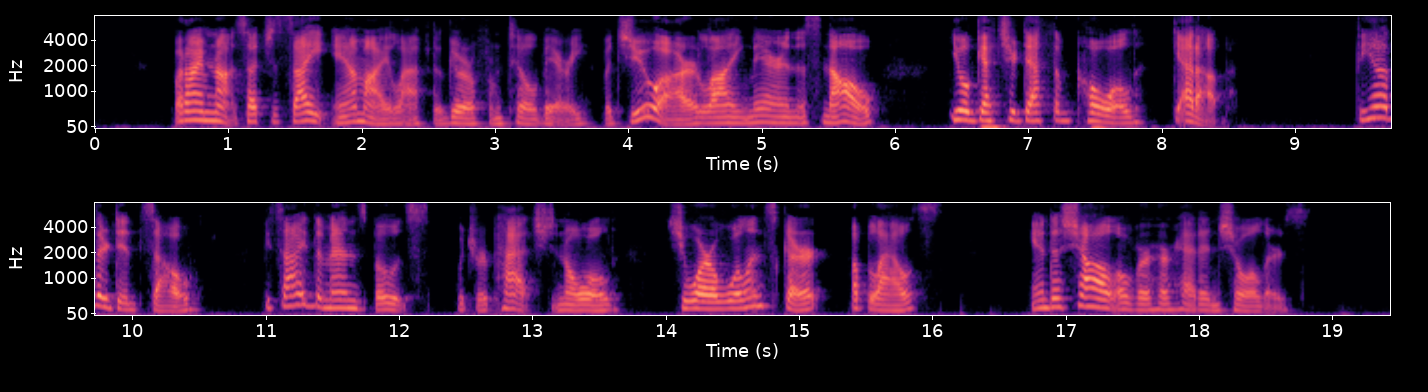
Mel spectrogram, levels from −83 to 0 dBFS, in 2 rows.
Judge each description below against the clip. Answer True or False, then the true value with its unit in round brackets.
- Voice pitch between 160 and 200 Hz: True (185 Hz)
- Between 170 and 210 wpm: True (175 wpm)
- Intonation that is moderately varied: False (6.0 semitones)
